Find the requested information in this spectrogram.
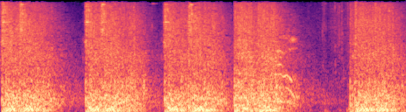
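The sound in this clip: Volleys of gunfire from several guns at a firing range during police training, heard as five dense, harsh bursts that each start abruptly and sag slightly before the next one cuts in.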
